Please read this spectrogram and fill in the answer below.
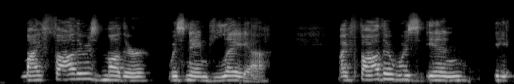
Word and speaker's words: Leia: associate ah yeah okay because the way it's spelled I could it could be Leah it could be Lee it could be Lei it could be Leia well the I is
